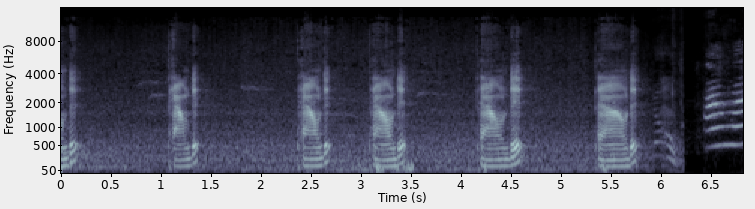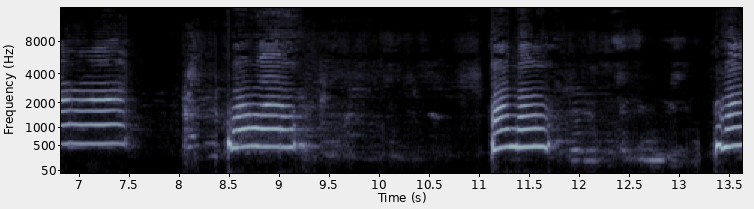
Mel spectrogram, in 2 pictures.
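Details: Domestic cat meowing indoors: a run of short, clipped vocal bursts, then several drawn-out, tonal meows that bend downward, separated by silent gaps, with a human voice mixed in during the opening seconds.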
